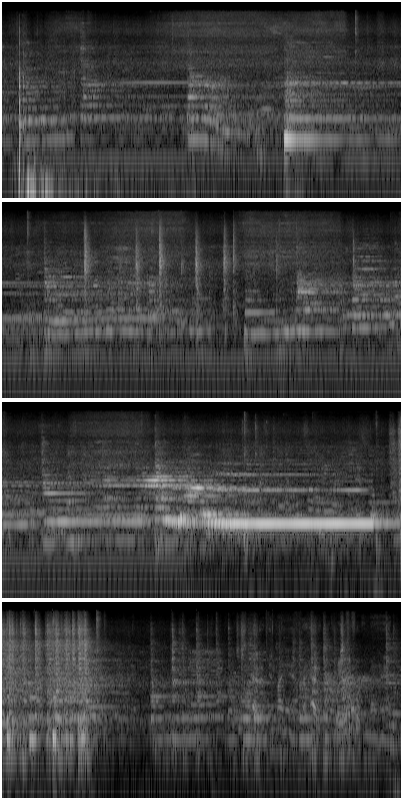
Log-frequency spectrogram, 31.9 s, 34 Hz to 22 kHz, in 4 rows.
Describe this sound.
Intonomuri Documentation 04
Recording of students building intonomuri instruments for an upcoming Kronos Quartet performance.
intonomuri, woodwork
